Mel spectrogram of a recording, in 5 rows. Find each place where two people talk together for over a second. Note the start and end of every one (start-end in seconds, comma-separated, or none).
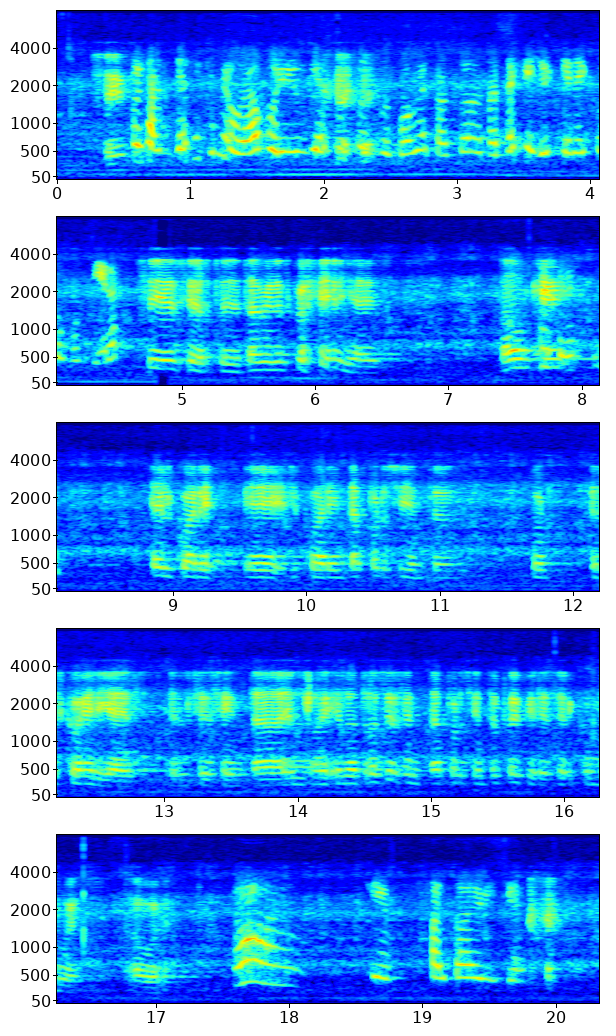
none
